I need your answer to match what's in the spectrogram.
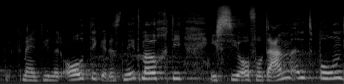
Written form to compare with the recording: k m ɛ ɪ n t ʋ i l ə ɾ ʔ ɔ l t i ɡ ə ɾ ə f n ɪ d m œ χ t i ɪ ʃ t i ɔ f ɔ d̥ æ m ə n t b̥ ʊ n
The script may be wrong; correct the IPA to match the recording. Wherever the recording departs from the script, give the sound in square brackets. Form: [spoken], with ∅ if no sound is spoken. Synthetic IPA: k m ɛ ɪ n t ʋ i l ə ɾ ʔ ɔ l t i ɡ ə ɾ ə [s] n ɪ d m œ χ t i ɪ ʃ [s] i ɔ f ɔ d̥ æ m ə n t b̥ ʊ n

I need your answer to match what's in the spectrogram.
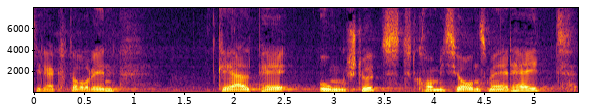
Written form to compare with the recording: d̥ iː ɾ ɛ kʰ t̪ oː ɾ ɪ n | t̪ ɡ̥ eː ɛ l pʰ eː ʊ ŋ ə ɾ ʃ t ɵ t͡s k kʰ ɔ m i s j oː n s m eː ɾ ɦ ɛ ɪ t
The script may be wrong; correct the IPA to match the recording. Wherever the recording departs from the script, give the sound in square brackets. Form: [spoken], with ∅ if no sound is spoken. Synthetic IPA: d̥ [i] ɾ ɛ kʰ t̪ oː ɾ ɪ n | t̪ ɡ̥ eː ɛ l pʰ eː ʊ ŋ ə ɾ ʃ t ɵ t͡s [t] kʰ ɔ m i s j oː n s m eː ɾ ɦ ɛ ɪ t

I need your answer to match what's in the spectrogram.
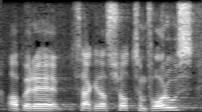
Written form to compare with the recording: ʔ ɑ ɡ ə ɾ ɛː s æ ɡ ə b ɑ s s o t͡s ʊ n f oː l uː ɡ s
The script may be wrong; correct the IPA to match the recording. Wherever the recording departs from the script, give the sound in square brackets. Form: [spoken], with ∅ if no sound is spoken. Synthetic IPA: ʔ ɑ [b] ə ɾ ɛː s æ ɡ ə [d] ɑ s [ʃ] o t͡s ʊ [m] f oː [ɾ] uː [∅] s

